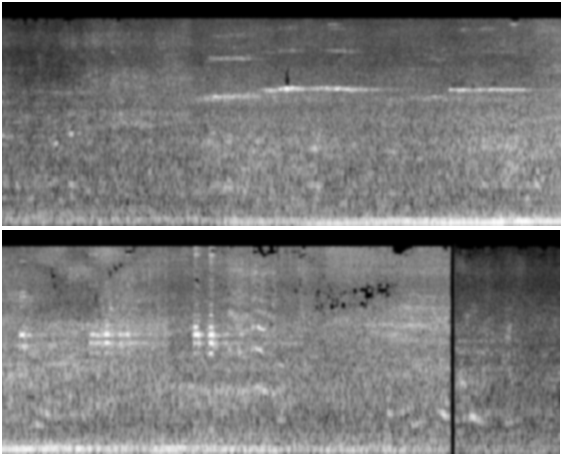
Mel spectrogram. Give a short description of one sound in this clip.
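Traffic rumbles past on a busy street.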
